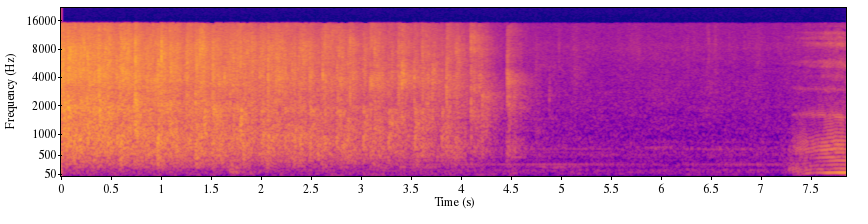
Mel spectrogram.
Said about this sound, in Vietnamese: thì xin tất cả chúng ta hãy cùng dâng cao tràng vỗ tay để phát nguyện này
